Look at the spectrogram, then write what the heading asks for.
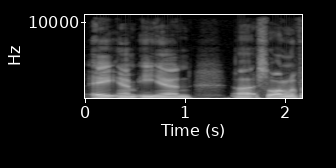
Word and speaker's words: Amen: Daniel, and I never know if I have his name pronounced properly. It's actually spelled A-M-E-N. So I don't know if it's Amen or I think it's Amen, Dr.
